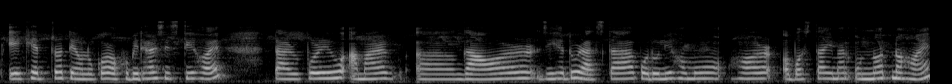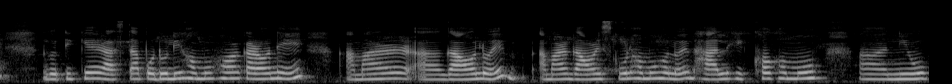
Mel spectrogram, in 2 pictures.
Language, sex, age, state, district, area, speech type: Assamese, female, 18-30, Assam, Lakhimpur, rural, spontaneous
